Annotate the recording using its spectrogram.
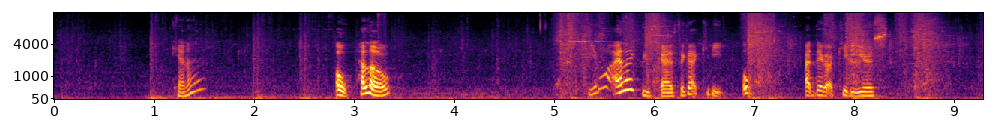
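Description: Swords swing and strike in a fight.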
